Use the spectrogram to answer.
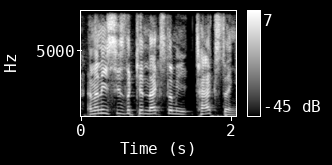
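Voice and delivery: normal talking voice

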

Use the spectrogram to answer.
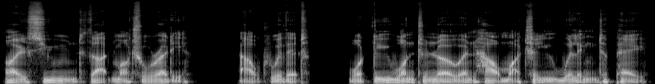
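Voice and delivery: low, gruff and impatient; gruff harrumph. A narrator's reading. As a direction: grumble it out, low and curt. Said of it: "Moret harumphed".

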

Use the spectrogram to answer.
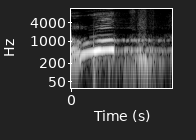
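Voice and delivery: a high, bright whoop tossed off; quick whoop. Retold or imitated. Pastor mimicking a daughter shrugging off yelling with a high whoop. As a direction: pop the sound up and away.

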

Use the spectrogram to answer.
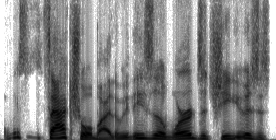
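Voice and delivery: usual speaking voice

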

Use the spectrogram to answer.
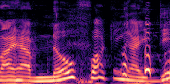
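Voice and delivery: high, slow, baffled protest; dumbfounded. Retold or imitated. Boyfriend retelling the crowd's fuss over girlfriend, dumbfounded. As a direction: drag it out in bewilderment. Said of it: "I'm completely dumbfounded".

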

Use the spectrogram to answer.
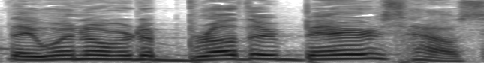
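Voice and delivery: plain reading voice

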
